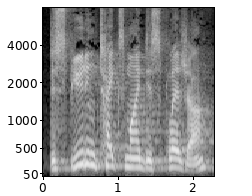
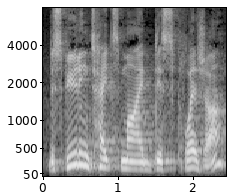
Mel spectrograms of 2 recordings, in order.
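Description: The two takes are said the same way.

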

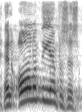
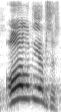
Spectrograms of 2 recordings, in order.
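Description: First: Said in the usual way. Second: All of the emphasis pushed higher and louder; stressed repeat. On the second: Acted. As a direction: lean hard on "all".

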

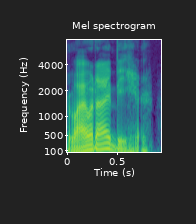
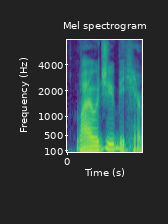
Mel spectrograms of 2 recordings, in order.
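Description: First: "I" stressed, falling at the end. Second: "you" lifted and stressed, rising at the end. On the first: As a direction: lean on "I" in "Why would I be here?". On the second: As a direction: lean on "you" in "Why would you be here?". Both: Real, not acted.

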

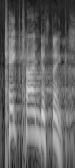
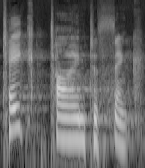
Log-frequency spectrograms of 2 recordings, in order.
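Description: First: Said in the usual way. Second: Slow deliberate. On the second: Shown as a demonstration. Preacher teaching the first step, slow and deliberate. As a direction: let each word land. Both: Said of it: "first step".

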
